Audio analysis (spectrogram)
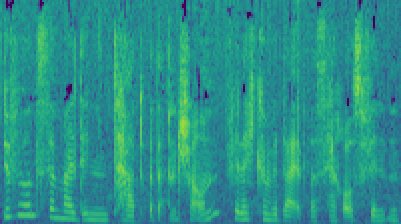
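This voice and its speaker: A woman's voice: mid-range voice, very animated, a little fast, a bit bright, a little hiss or hum. A woman speaking casually as a contestant in an audio mystery game, asking questions and announcing her moves.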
